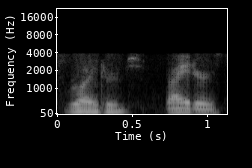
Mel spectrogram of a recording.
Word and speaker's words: Reuters: Reuters, I'm probably saying that wrong again. – Reuters, thank you.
